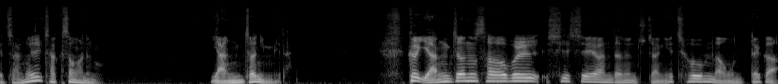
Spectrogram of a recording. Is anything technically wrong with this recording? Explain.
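Yes. From 0.97 to 1.73 s the speech turns into a fading buzzy smear and returns with that stretch gone, likely a long network dropout the receiver papered over.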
